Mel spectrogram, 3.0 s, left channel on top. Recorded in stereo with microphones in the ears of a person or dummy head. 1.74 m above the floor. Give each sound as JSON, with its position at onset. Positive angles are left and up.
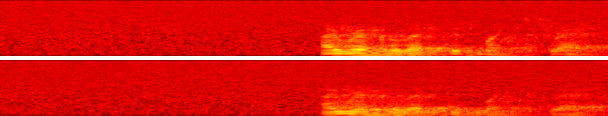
{"t": 1.6, "sound": "a man speaking", "side_deg": 80, "distance_m": 4.0}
